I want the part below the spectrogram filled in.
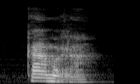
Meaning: camera
- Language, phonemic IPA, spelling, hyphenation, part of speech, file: Dutch, /ˈkaː.mə.raː/, camera, ca‧me‧ra, noun, Nl-camera.ogg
